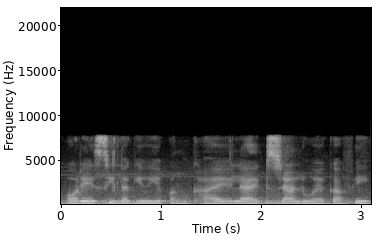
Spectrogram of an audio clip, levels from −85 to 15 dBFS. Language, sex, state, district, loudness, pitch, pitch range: Hindi, female, Haryana, Rohtak, -12 LUFS, 145 Hz, 140-150 Hz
